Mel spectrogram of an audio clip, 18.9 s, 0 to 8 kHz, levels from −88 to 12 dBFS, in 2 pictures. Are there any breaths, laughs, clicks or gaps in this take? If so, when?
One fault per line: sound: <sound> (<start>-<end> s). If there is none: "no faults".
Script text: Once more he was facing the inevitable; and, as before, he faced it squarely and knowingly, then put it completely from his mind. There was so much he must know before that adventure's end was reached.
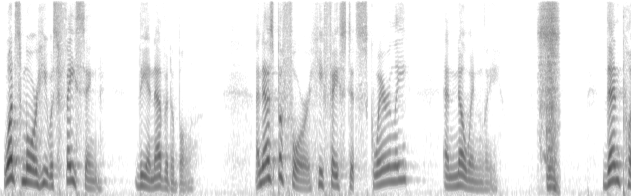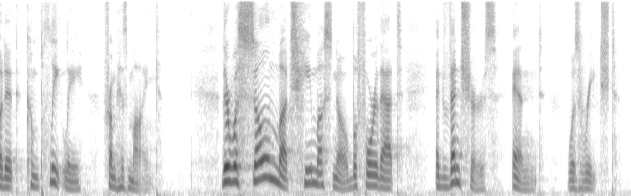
sound: sniff (8.0-8.4 s)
